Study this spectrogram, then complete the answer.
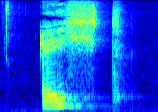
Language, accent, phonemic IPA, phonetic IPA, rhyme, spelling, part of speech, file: German, Austria, /ɛçt/, [ʔɛçt], -ɛçt, echt, adjective / adverb / interjection, De-at-echt.ogg
- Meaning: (adjective) 1. authentic, genuine, true 2. real; factual 3. proper; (adverb) really; indeed; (interjection) expresses disbelief or shock at new information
